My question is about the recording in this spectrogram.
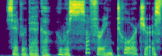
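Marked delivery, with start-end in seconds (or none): none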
